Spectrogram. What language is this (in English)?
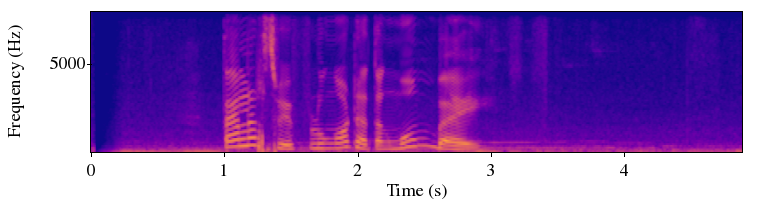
Javanese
